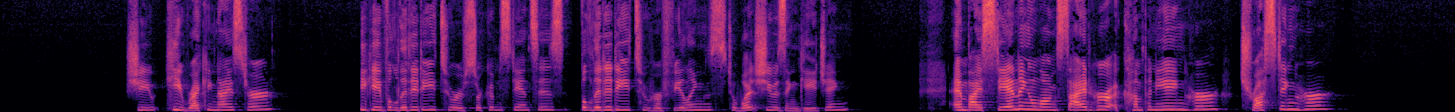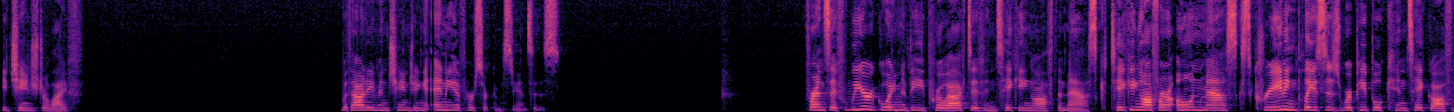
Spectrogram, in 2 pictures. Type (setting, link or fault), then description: setting, large echoing room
